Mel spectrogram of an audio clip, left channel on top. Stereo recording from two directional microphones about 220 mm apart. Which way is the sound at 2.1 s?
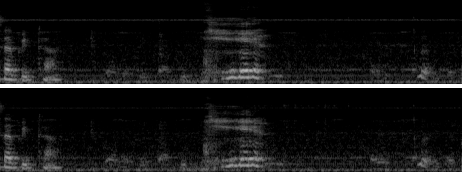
10° right (ahead or behind).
